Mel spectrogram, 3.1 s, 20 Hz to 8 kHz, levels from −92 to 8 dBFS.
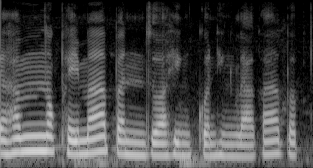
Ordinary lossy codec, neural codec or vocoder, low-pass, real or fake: none; none; none; real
